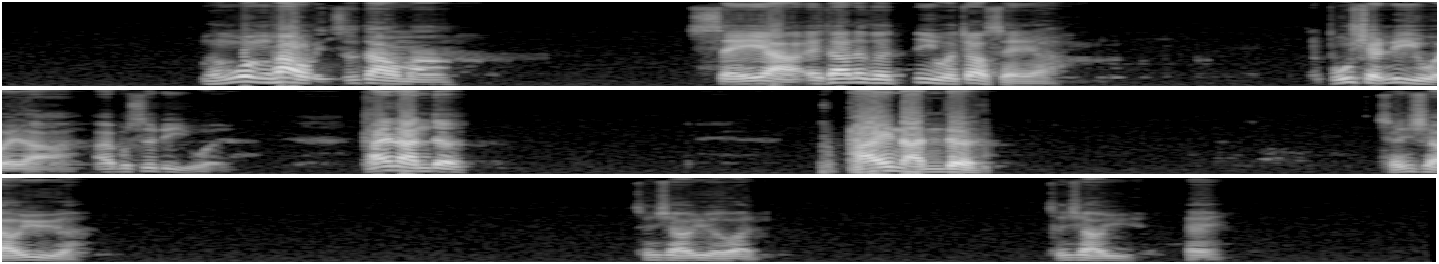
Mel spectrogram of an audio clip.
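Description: A middle-aged man speaks close to a microphone in short bursts, with pauses.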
